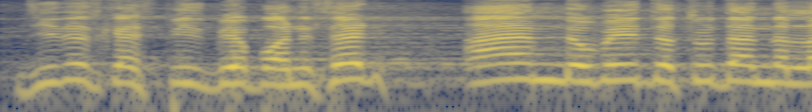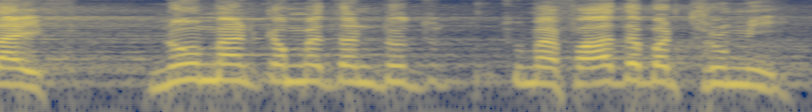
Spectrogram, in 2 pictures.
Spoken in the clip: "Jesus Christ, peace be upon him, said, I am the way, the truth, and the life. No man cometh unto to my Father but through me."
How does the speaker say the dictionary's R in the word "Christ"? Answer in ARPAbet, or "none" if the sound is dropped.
none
